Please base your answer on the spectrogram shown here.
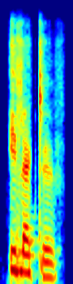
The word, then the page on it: elective: Indian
